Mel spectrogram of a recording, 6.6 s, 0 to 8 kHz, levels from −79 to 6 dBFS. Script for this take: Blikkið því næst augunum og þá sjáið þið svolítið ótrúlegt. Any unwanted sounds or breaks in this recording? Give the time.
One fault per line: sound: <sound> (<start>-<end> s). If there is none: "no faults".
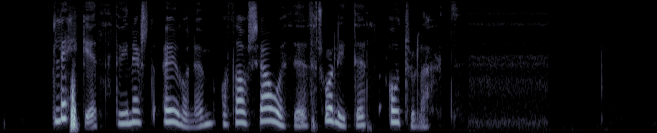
no faults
